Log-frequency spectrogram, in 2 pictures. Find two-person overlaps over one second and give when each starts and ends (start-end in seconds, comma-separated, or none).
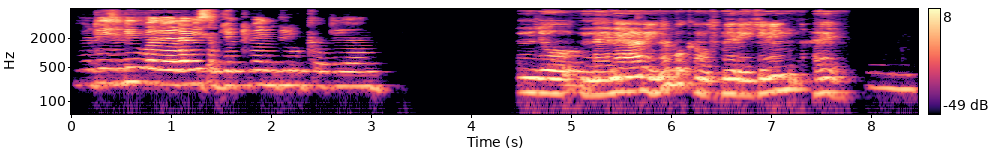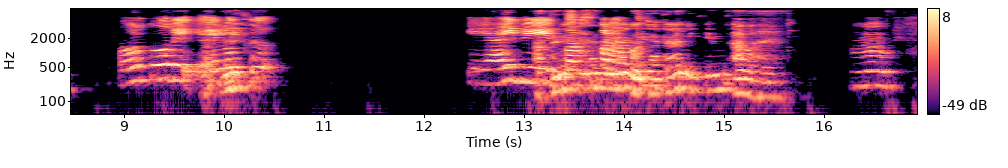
13.1-14.3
